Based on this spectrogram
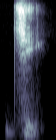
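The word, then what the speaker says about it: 時: that this symbol represents time and it is pronounced as G so now let's look at the clock one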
